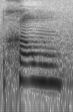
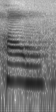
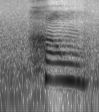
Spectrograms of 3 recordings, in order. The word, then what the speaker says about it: không: And the easiest one is in the word không, không. It's not hông, không, không. Quite strong.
